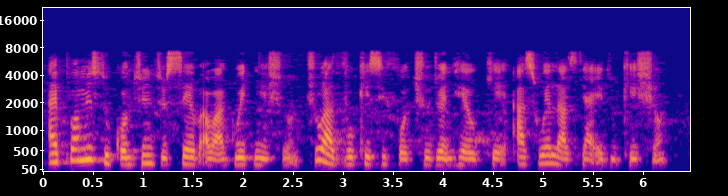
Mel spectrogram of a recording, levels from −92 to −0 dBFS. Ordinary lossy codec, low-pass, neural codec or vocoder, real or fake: none; 7.2 kHz; none; real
